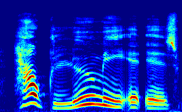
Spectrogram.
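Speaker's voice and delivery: ordinary delivery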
